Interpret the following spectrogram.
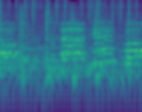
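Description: Small group of young voices, mostly women with one man, singing a Polish worship song together, accompanied by a strummed acoustic guitar.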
